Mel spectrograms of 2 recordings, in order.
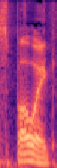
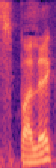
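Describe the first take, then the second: First: The middle consonant sounds like an English W. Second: The middle consonant is a plain L sound. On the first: The speaker calls it right. "das L hat im Polnischen einen Querstrich durch. ... wie im Englischen ein Well" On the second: The speaker calls it wrong. "Sie hat nicht gesagt Spalek"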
